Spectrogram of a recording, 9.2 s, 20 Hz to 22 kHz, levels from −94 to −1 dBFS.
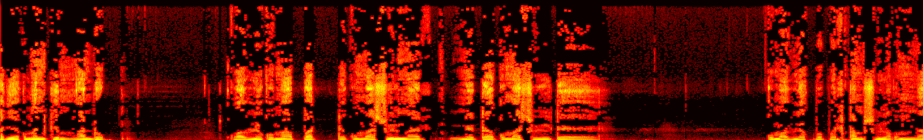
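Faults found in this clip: MP3 compression throughout the speech: watery, swirly texture on s sounds. Likely a low-bitrate MP3 encode, fitting roughly 48 kbps, where weak frequency lines drop in and out between frames.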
